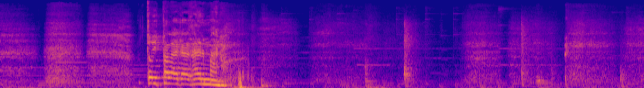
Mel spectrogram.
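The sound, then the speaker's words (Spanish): Heavy, ragged panting from a man with a racing heart after he hit himself hard, with loud breaths repeating every second or so. A man speaks briefly partway through, and the breathing continues on either side. “Escuchen la respiración, el detalle, ¿no?”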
